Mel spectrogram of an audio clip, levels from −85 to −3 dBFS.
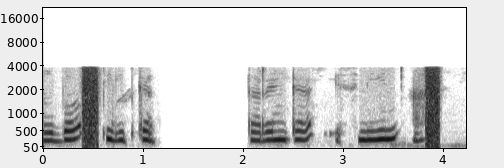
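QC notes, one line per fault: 0.33–0.59 s and 3.78–4.00 s, wireless microphone noise hit: the radio link of an analogue FM microphone dropped into a fade, probably as reflected signals cancelled at the receiver. With the carrier weakened, receiver noise rose over the speech, giving a short swish of static of about a quarter second each time. The second hit comes just after "tareen isniin". Both bursts sit inside the 4 kHz band of the call path, which fits G.711 mu-law at 64 kbps.
1.16–2.06 s, call audio freeze: packets were likely held up in transit, so the jitter buffer ran dry. The receiver stretched the last sound briefly into a fading buzz or hiss, then went silent for about 0.83 s of the roughly 0.88 s filled. When packets resumed, the speech picked up exactly where it stopped, at "tareen isniin". Nothing was lost, but a gap was inserted and everything after it runs about 0.88 s late.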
